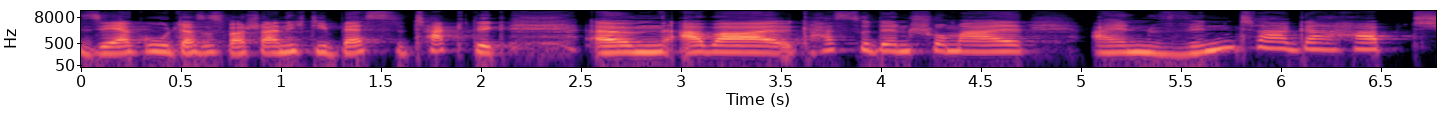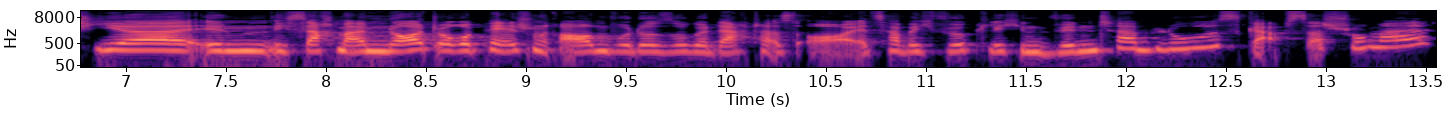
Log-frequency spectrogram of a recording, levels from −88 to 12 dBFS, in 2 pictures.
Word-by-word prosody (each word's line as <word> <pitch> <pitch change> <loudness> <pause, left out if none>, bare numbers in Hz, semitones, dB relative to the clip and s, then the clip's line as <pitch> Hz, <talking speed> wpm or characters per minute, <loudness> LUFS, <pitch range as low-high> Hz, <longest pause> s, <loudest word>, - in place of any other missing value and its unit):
Sehr 180 +1 +3
gut, 205 +1 -4
das 180 +1 +4
ist 195 +1 -7
wahrscheinlich 185 +4 +2
die 200 -3 -3
beste 185 +6 -1
Taktik. - - 0 0.4
Ähm, 195 +2 +6
aber 200 -2 +7
hast 245 +1 -8
du 245 - -2
denn 220 -1 -2
schon 235 -2 -4
mal 210 0 +3 0.3
einen 190 -4 -2
Winter 290 - -1
gehabt 265 0 -1
hier 245 -2 +2
in, 225 0 -1
ich 215 -1 -7
sage 220 0 0
mal, 200 - +3
„im 220 0 0
nordeuropäischen 235 0 0
Raum“, 215 +2 0
wo 210 - -6
du 210 0 -5
so 205 +1 -10
gedacht 195 -2 -4
hast: - - -9
„Oh, - - -5
jetzt - - -10
habe 215 -2 -5
ich 210 +2 -17
wirklich 215 -1 -9
'n 195 -3 -6
Winter 235 +8 -2
Blues“, 295 +8 -7
gab's - - -6
das - - -8
schon 295 +3 -8
mal? 335 +3 -2
220 Hz, 190 wpm, -20 LUFS, 200-245 Hz, 0.4 s, aber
